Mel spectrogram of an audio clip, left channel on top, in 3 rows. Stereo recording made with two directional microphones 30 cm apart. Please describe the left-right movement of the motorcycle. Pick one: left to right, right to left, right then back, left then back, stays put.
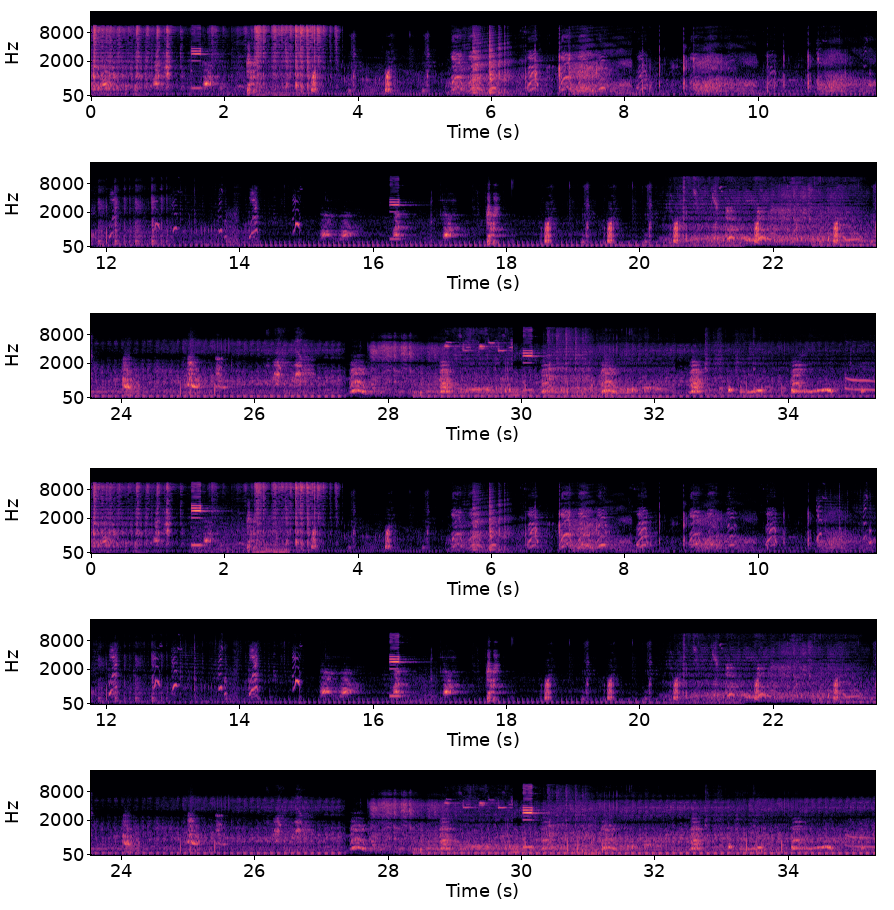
left to right.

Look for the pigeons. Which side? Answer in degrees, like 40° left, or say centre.
30° left.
